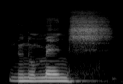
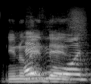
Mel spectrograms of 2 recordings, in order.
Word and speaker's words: Nuno Mendes: Everyone, Nuno Mensch, let's pronounce the name correctly. Nuno Mendes. Everyone he faced in the Champions League, Cucurella faced them in the Prem, Yeah.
